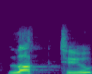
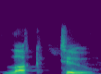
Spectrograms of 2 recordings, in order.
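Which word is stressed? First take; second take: luck; to. First: The stress falls on luck, with to low. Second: The stress falls on to, which goes up. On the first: The speaker calls it wrong. "instead of luck to" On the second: The speaker calls it right. "it's luck to. So it's up just a little bit"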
